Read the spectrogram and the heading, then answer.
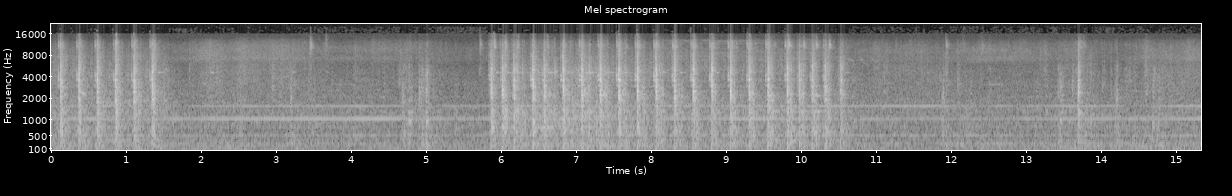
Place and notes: excavator with mounted jackhammer demolishes building elements, echo of the jackhammer, distant drone of a fog cannon, noise of different excavators
the motorway will pass through this point
the federal motorway 100 connects now the districts berlin mitte, charlottenburg-wilmersdorf, tempelhof-schöneberg and neukölln. the new section 16 shall link interchange neukölln with treptow and later with friedrichshain (section 17). the widening began in 2013 (originally planned for 2011) and will be finished in 2017.
february 2014
Berlin, Germany, 18 February 2014, 14:17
